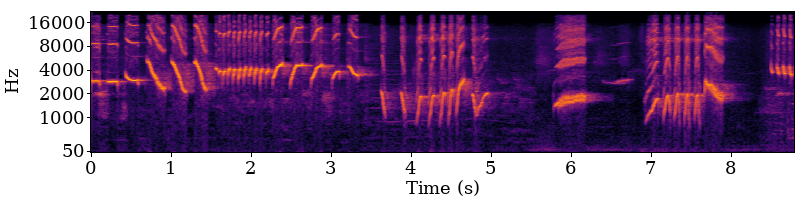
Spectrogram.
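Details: White-rumped shama singing with plenty of filler phrases, its song intended to make other shamas answer. Fast trills and falling whistles come in bursts, with a pure two-note whistle and brief silent gaps between bursts.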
